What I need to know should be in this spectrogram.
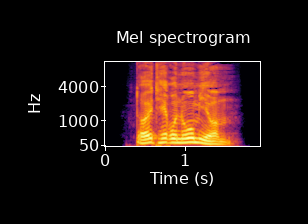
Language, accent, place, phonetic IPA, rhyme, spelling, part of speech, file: German, Germany, Berlin, [dɔɪ̯teʁoˈnoːmi̯ʊm], -oːmi̯ʊm, Deuteronomium, noun, De-Deuteronomium.ogg
- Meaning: Deuteronomy (book of the Bible)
